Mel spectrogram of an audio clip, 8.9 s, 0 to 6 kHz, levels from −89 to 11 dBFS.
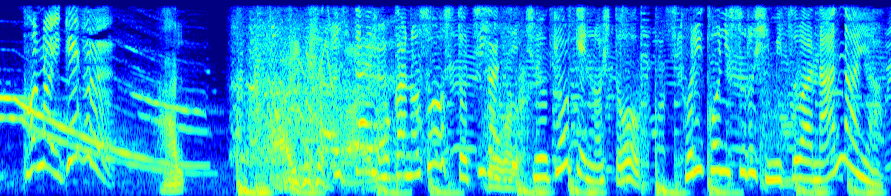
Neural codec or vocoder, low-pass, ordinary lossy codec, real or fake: none; 5.4 kHz; none; real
